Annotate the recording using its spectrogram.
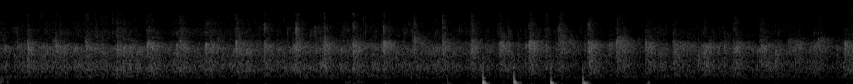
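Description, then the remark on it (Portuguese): A crowd applauds steadily to thank God, a dense wash of many hands clapping together that holds at an even level throughout, with no voices standing out. “Vamos agradecer a Deus com palmas por isso, porque Ele nos permite viver isso.”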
